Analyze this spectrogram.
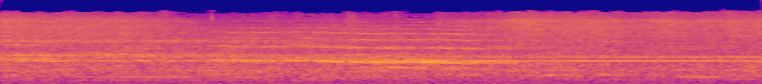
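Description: Train brakes squeal as the train comes to a stop.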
